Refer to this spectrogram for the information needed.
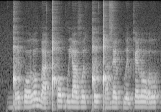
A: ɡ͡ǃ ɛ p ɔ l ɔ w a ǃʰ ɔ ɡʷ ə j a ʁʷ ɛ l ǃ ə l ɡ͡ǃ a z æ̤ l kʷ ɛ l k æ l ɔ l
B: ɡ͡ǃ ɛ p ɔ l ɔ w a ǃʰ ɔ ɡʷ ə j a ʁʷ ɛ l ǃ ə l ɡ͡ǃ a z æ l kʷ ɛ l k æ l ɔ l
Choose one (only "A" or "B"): B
